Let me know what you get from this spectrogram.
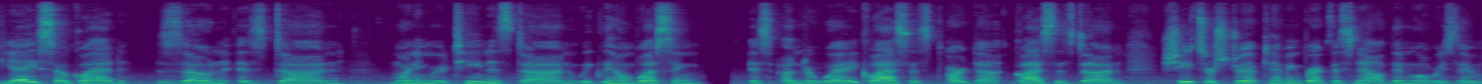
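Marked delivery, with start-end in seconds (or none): none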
